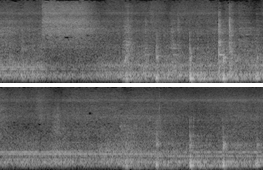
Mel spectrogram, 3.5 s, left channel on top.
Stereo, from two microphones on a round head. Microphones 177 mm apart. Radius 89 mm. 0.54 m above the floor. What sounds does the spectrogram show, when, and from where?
1.6 s running footsteps: 15° left (ahead or behind), 3 m; by 3.5 s centre (ahead or behind), 3.5 m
